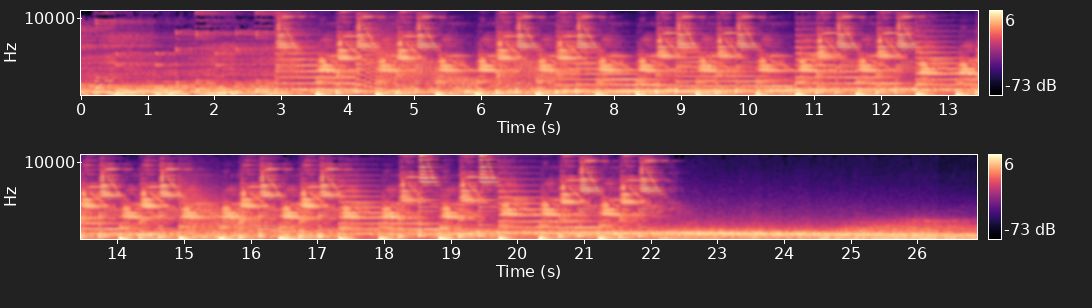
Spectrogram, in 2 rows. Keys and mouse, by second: 1.0 click, 4.0 click, 5.7 click, 6.8 click, 8.0 KP_Subtract, 9.0 click, 9.9 click, 11.6 click, 12.9 click, 14.3 click, 15.6 KP_Subtract, 16.3 click, 18.2 click, 20.1 click, 21.0 click, 21.9 click, 23.2 click, 24.6 click, 25.8 KP_Decimal, 26.8 click.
